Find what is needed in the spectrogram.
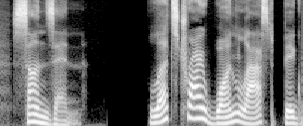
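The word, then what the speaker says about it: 三千: It's sunzzen. Listen to that auditory anchor. The s in zen completely changes to a buzzing z sound. Sunzen.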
